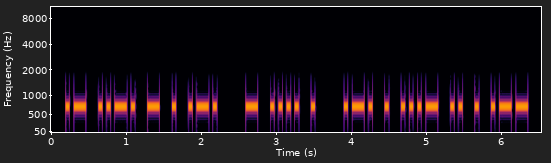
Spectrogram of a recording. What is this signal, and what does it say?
Morse code, heard as a keyed tone, about 22 wpm, 700 Hz. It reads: AFTER THE REVIEW
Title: Sentences from Top 900 Words 22wpm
